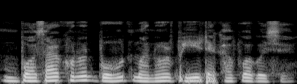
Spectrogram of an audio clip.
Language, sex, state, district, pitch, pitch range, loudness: Assamese, male, Assam, Sonitpur, 160 Hz, 155-170 Hz, -15 LUFS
